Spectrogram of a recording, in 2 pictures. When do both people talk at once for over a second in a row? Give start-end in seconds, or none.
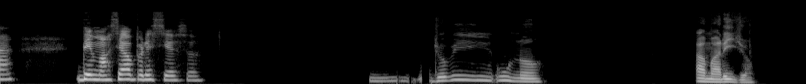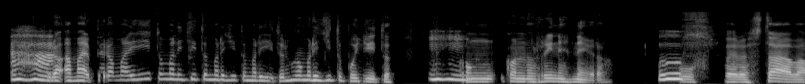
none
